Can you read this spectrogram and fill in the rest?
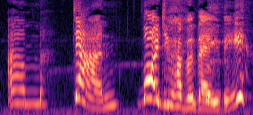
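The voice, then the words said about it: Put-on accent for a character. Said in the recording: “I'm not doing the accent the whole time. I just needed to do it this once.”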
